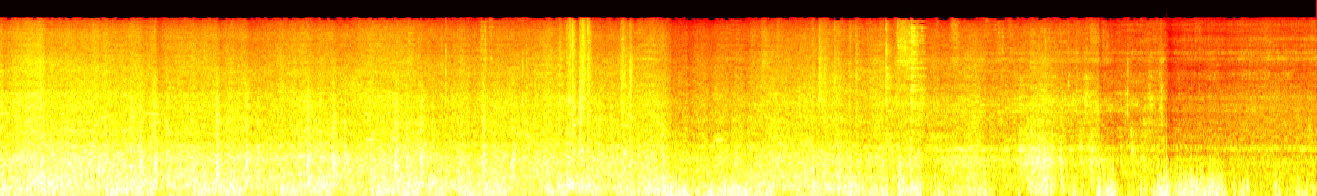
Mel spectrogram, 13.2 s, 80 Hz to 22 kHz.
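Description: Southern Class 377 Electrostar electric multiple unit running past close by along the platform, its wheels clattering over the rail joints. The noise drops away suddenly near the end.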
